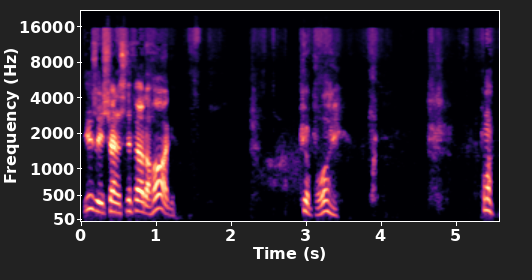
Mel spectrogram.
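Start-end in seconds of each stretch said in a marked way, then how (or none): none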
